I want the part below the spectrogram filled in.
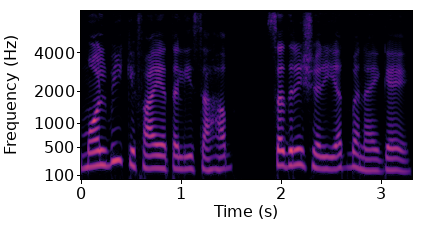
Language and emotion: Urdu, neutral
